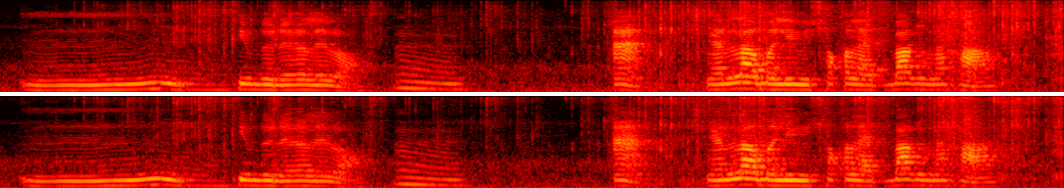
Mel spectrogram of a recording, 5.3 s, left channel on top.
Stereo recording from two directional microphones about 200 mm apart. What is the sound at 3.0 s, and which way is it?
Speech, 20° left (ahead or behind).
